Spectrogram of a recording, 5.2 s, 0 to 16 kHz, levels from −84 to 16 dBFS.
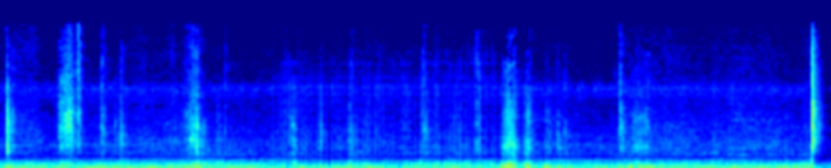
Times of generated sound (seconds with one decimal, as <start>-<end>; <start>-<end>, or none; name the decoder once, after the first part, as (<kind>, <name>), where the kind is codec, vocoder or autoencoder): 1.7-3.3 (vocoder, BigVGAN v2)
